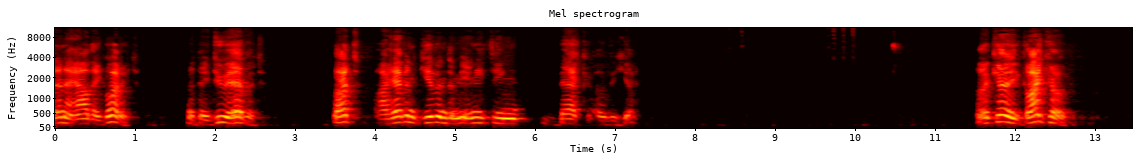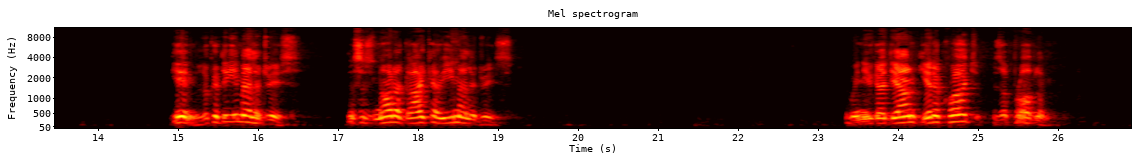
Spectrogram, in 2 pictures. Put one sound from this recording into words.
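An elderly man speaks calmly over an online call, in short phrases with pauses.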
